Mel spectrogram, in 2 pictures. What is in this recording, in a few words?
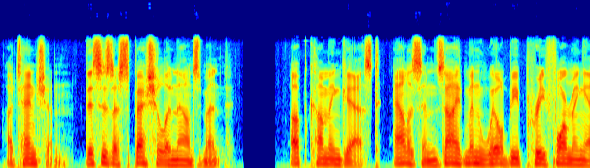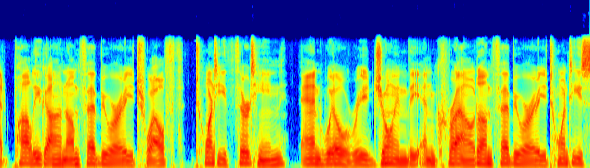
announcement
